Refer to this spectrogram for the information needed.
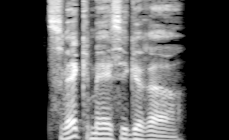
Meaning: inflection of zweckmäßig: 1. strong/mixed nominative masculine singular comparative degree 2. strong genitive/dative feminine singular comparative degree 3. strong genitive plural comparative degree
- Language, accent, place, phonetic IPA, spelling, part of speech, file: German, Germany, Berlin, [ˈt͡svɛkˌmɛːsɪɡəʁɐ], zweckmäßigerer, adjective, De-zweckmäßigerer.ogg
